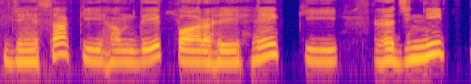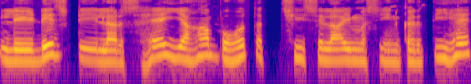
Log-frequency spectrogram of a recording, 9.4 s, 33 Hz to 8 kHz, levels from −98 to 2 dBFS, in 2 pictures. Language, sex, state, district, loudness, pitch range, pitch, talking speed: Hindi, male, Madhya Pradesh, Katni, -18 LUFS, 150-195 Hz, 165 Hz, 120 wpm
